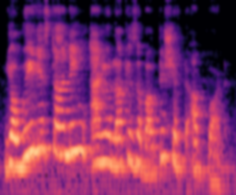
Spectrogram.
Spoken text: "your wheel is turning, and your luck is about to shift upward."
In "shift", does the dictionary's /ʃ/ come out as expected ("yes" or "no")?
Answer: yes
